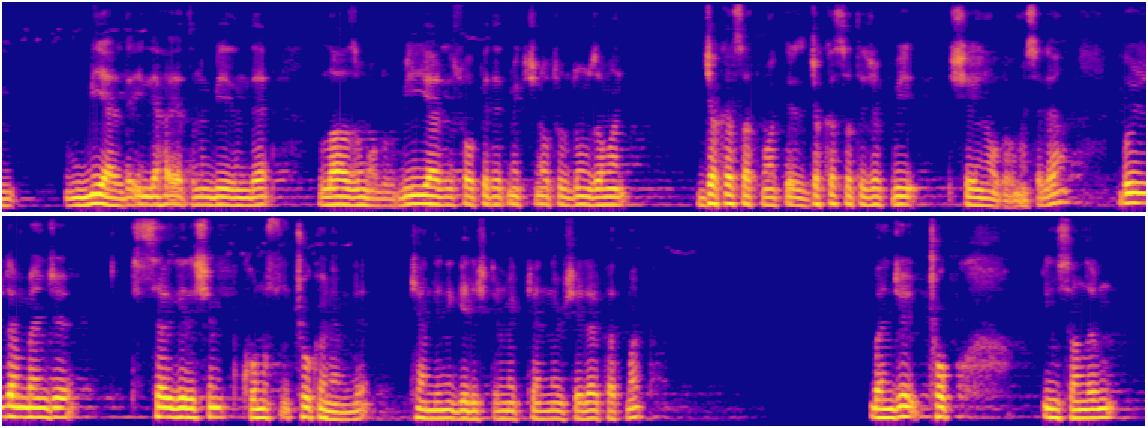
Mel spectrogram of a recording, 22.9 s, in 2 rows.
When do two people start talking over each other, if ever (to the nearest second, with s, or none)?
none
